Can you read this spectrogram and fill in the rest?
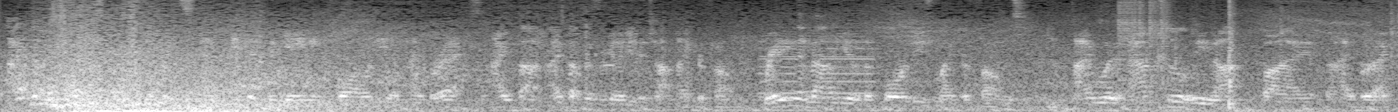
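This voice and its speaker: A man with a deep voice casually reviewing microphones for his stream viewers, candid and relaxed. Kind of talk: casual product review to camera. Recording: distant mic with loud background noise.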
